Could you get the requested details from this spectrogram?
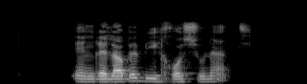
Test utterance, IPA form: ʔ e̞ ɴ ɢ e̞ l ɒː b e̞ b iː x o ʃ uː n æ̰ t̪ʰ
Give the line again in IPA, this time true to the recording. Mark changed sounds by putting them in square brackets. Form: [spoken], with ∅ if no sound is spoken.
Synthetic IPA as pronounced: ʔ e̞ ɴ ɢ e̞ l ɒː b e̞ b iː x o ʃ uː n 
